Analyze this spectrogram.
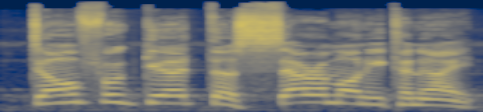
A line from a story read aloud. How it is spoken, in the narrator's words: One of them shouted to Kenya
